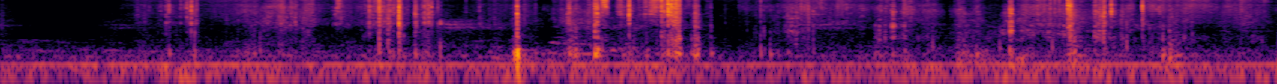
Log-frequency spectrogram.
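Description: Small spiral-bound paper notebooks being handled: pages and covers rustling and tapping as a notebook is closed and slid back into a cardboard display box among the others, with one sharp click about three and a half seconds in. A steady low hum runs underneath.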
